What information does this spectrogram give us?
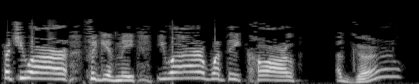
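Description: A man's voice: very high voice, animated, unhurried, a bit bright, no room sound, lo-fi sound, voice pushed up, exaggerated voice. A man voicing a polite, fussy, eager fawn creature in a storybook, with formal, flustered courtesy.

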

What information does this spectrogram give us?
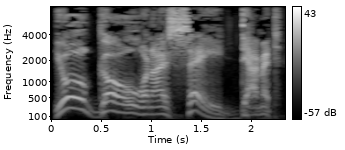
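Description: A man's voice: mid-range voice, big pitch swings, normal speed, fairly bright tone, slightly rough, no room sound, heavily acted. Man acting out a sneering, hot-tempered Western cattle baron. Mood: furious. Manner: sneering, domineering, explosive. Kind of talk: dramatised audiobook reading.

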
